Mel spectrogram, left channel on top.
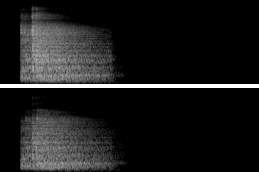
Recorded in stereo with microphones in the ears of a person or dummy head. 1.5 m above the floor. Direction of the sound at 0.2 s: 75° left (ahead or behind).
